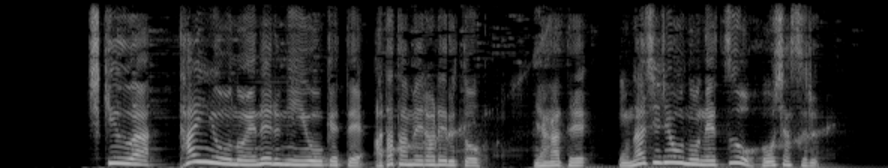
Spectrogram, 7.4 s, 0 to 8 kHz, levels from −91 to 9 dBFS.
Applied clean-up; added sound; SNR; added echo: neural mask model DeepFilterNet 3.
